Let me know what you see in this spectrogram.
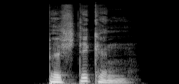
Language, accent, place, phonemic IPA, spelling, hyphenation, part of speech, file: German, Germany, Berlin, /bəˈʃtɪkn̩/, besticken, be‧sti‧cken, verb, De-besticken.ogg
- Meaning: to embroider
